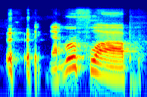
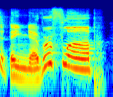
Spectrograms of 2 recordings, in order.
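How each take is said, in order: First: It is said in the speaker's normal voice. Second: It is said in an exaggerated put-on voice.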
